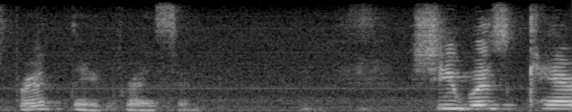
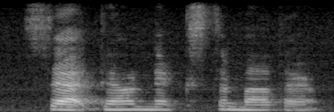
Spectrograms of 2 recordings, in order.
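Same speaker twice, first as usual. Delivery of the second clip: ordinary delivery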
